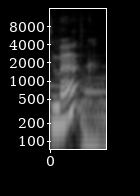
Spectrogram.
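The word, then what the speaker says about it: Mörk: It is pronounced uh our director is Swedish, so the actual proper pronunciation is Merc.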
